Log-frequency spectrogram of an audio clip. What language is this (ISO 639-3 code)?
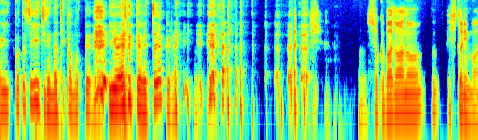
jpn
